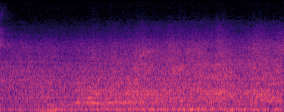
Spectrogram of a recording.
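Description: A jet plane on arrival at London Heathrow airport gives a steady, broad roar that swells slightly as it draws nearer, a continuous engine rush heard from moderate distance with no voices.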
